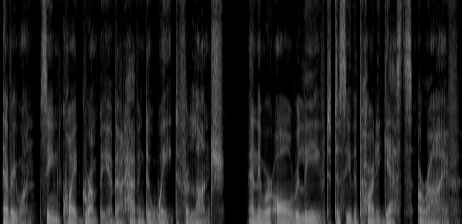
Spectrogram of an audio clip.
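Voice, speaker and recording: Guy reading a kids book out loud, low husky voice, dry close sound. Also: normal speed, no room sound. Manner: expressive storyteller, voices characters. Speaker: narrator. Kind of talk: audiobook reading.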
